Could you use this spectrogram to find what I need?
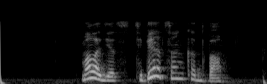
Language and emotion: Russian, neutral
